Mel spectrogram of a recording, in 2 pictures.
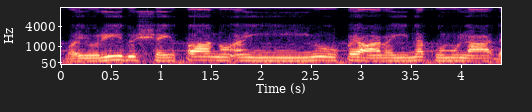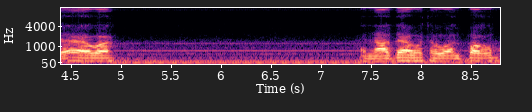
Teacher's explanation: كذلك إذا جاء بعد حرف الباء حرف مفخم أو حرف الألف، يجب على القارئ أن ينتبه من أن يقع في تفخيم حرف الباء. البعض يقع في ذلك، فمثلا في قوله تعالى: ويريد الشيطان أن يوقع بينكم العداوة والبغضاء.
